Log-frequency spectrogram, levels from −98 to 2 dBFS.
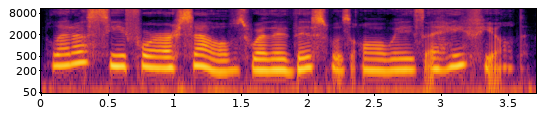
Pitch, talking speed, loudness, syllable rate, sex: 240 Hz, 195 wpm, -17 LUFS, 4.9 syllables/s, female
